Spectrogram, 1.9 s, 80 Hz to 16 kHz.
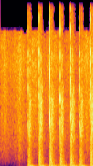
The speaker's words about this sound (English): Who the heck would be banging and clanging on a man's barn door at 8:30 in the p.m.?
